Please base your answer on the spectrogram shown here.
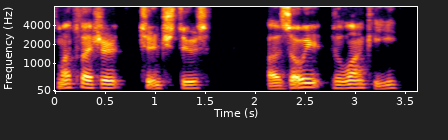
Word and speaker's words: Zelonky: And to that end, it's my pleasure to introduce Zoe Zelonky, am I pronouncing it correctly? Yep. Zelonky, who's the education director at Asheville Community Theater.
